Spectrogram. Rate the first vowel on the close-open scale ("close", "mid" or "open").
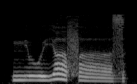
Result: close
